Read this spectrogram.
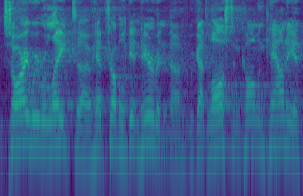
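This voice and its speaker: Man playing folksy gospel quartet leader, slightly high voice, halting stage banter, echoey hall, music around him. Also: a bit bright, lightly acted. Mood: sheepish, friendly. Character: folksy, apologetic male leader of a visiting gospel group. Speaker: gospel singing group leader. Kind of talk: stage acting, live show banter.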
